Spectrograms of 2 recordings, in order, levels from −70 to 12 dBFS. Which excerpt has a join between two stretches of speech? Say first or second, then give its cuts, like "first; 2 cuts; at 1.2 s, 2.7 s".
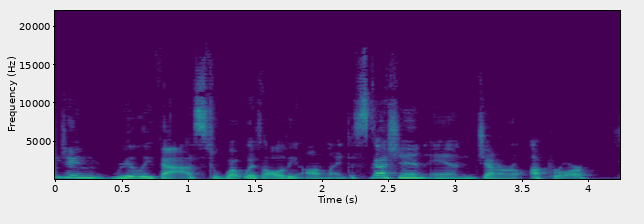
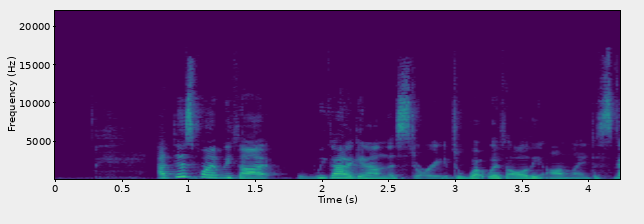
second; 1 cut; at 3.0 s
